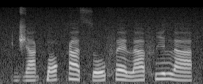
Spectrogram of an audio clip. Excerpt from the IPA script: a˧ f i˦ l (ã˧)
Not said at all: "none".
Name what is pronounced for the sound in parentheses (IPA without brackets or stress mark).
a˧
